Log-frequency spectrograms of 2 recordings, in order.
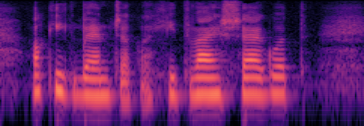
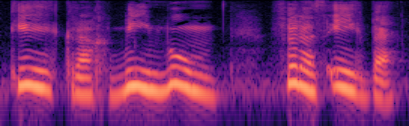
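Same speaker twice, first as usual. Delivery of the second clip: loud, higher magic words, triumphant; shouted spell; 5 semitones higher, 7 dB louder, slower than usual. Acted. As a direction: yell the spell to launch the saddle. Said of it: "kiáltotta".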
